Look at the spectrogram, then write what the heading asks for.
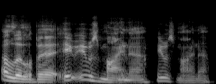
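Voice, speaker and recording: A man's voice: mid-range voice, very animated, fast, creaky, bright, forceful tone, no room sound, clean studio sound. A man chatting casually on a podcast as a panelist and game master.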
